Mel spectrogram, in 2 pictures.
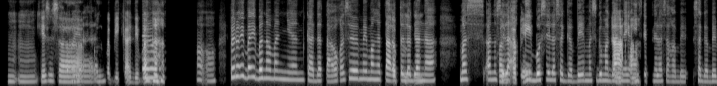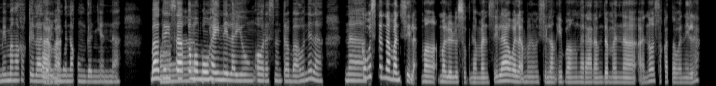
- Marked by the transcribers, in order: laughing while speaking: "na"
- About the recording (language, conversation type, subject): Filipino, unstructured, Paano mo pinamamahalaan ang oras mo sa pagitan ng trabaho at pahinga?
